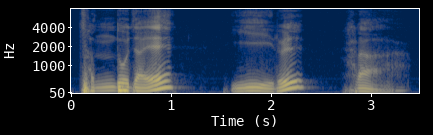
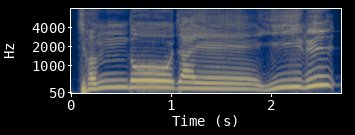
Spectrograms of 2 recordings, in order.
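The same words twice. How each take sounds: First: 전도자의 rising, then 일을 하라 very slow and low; stress on 일을. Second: 일을 drawn out very slow with a rising tune; stress on 일을. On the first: Pastor repeating the verse slowly for the congregation. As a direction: spell out 일을 하라 slowly. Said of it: "뭐 해라고?". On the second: Pastor emphasizing the verse to the congregation, slow stress. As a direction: lean hard on 일을, slowly. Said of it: "pastor stresses the key phrase". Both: Shown as a demonstration.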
